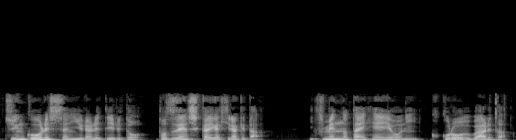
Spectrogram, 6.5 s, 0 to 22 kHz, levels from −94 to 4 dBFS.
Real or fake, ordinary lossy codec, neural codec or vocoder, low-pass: real; MP3, 48 kbps; none; 7.2 kHz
